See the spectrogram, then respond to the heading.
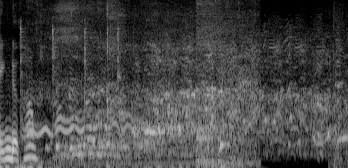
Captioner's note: laughing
